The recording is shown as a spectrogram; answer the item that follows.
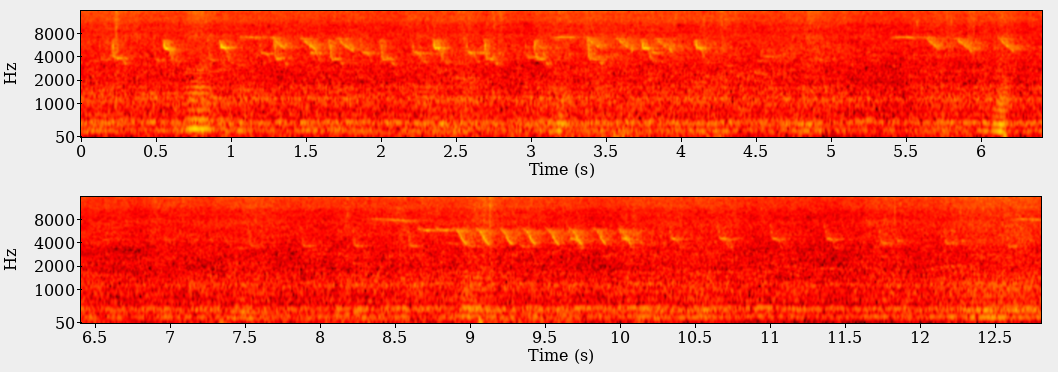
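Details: Honey bees flying at the beehive Doppio, a horizontal hive made from an old French oak chest under trees, on a spring morning while bringing in pollen: a dense, steady low hum, with repeated high chirping bird trills in the background.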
